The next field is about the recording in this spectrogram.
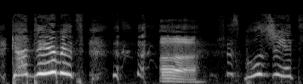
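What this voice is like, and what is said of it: Screaming young teenage gamer voice. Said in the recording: “the 13-year-old voice ... The 13-year-old yeah. screaming voice?”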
